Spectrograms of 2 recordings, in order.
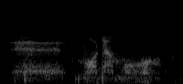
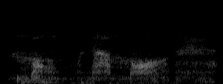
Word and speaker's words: mon amour: Donc, la première, ça serait mon amour. Pronuncia conmigo. Mon amour. Acá la N y la A se van a unir. Entonces vas a decir mon amour como si fuera una palabra sola.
